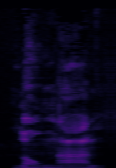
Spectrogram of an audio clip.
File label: "luhngngaahn", Cantonese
